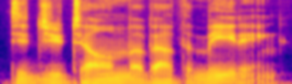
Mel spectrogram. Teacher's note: This is a classic demonstration of how an initial consonant sound in a function word can just disappear to speed things up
